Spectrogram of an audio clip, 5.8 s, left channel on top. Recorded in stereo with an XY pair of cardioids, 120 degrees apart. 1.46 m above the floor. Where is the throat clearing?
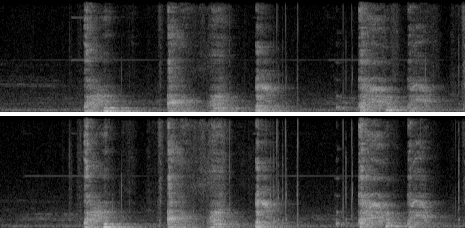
40° right, 1.2 m.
